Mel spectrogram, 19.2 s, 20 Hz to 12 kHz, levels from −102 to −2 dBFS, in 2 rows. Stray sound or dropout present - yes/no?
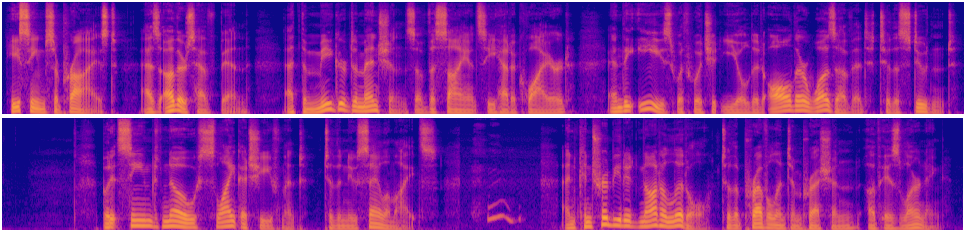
yes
